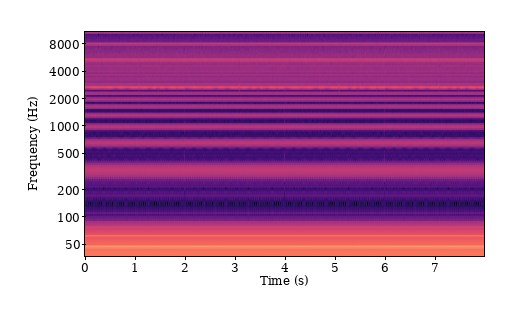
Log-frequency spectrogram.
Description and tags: Sample I using a Monotron.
